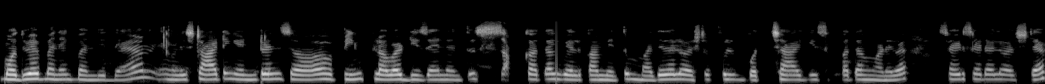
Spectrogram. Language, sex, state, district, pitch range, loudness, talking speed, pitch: Kannada, female, Karnataka, Shimoga, 220-240 Hz, -23 LUFS, 145 wpm, 230 Hz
